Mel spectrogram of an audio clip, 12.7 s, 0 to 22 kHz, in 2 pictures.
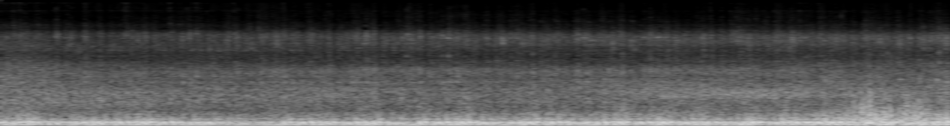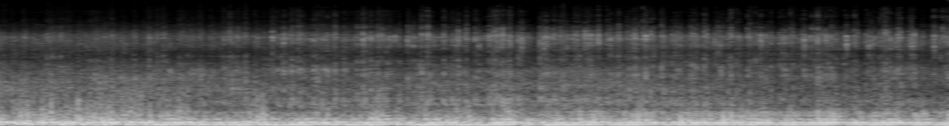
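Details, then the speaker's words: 1968 Ford Fairlane 500 Fastback V8 after sitting eight years, cold start at 38–42°F: fires right up with a deep, even rumble, revs cleanly and settles to a steady idle, no misses or knocks. "Freaking 38 to 42 degrees today. And she fired right up."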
